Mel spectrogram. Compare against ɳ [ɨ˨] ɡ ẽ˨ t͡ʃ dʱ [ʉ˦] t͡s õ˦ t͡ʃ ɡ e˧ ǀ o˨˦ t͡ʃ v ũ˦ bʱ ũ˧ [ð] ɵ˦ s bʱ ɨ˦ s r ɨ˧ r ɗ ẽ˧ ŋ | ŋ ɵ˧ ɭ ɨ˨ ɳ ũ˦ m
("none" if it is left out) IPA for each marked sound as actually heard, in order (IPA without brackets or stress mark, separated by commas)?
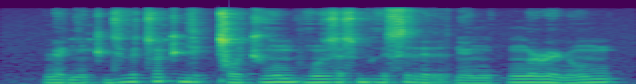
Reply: e˨, ʉ˦, z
